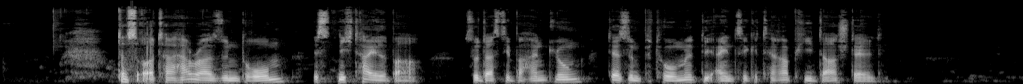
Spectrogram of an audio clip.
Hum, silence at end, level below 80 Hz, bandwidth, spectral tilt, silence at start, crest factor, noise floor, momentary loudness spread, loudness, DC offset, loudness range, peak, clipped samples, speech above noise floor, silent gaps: none; 1.5 s; -54 dBFS; 16 kHz; -4 dB/octave; 0.7 s; 20 dB; -64 dBFS; 13 LU; -19 LUFS; under 0.1%; 5 LU; 0 dBFS; under 0.1%; 46 dB; none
